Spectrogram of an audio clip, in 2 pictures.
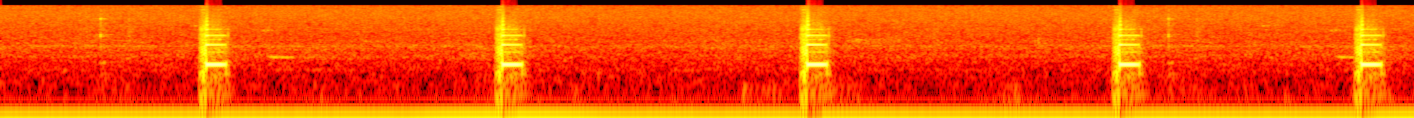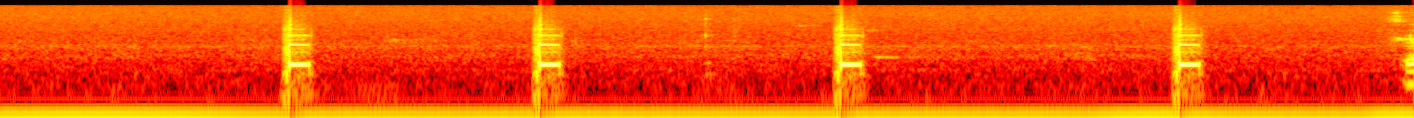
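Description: A toy cash register beeps at even intervals.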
